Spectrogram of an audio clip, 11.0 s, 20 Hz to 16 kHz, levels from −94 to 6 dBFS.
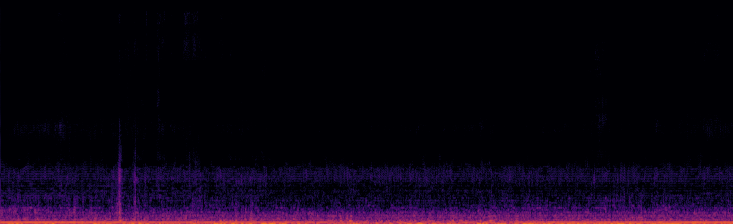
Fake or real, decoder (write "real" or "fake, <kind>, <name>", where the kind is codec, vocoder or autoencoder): fake, vocoder, BigVGAN v2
